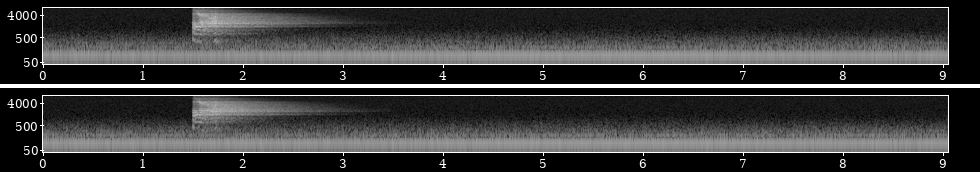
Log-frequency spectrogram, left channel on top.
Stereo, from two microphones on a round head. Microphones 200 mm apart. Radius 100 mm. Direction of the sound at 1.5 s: 35° left (ahead or behind).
